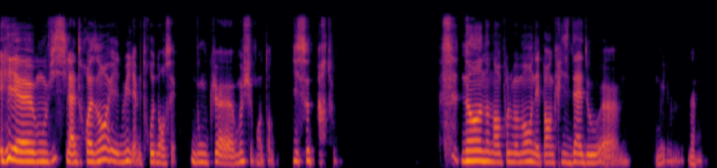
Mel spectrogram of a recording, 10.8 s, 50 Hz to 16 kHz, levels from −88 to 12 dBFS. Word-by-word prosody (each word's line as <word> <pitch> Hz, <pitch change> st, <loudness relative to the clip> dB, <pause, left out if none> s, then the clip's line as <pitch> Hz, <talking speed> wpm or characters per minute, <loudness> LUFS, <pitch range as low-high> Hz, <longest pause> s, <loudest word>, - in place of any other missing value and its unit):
et 230 Hz, +2 st, +7 dB
heu, 205 Hz, -1 st, +7 dB
mon 200 Hz, 0 st, 0 dB
fils, 250 Hz, +7 st, -3 dB
il 210 Hz, -, +2 dB
a 180 Hz, -, +4 dB
3 195 Hz, +2 st, +1 dB
ans 245 Hz, +3 st, +3 dB
et 215 Hz, -4 st, -1 dB
lui, 195 Hz, +4 st, -1 dB
il 210 Hz, -, -3 dB
aime -, -, -7 dB
trop 190 Hz, -, -2 dB
danser. 165 Hz, -3 st, -6 dB, 0.2 s
Donc, 190 Hz, -3 st, -5 dB
heu, 175 Hz, -5 st, -1 dB
moi, 180 Hz, +6 st, -4 dB
je 210 Hz, -, -2 dB
suis -, -, -7 dB
contente. -, -, -14 dB, 0.3 s
Il 210 Hz, -2 st, -2 dB
saute 215 Hz, 0 st, -1 dB
partout. 210 Hz, -, -9 dB, 1.9 s
Non, 215 Hz, +1 st, +6 dB
non, 210 Hz, -1 st, +3 dB
non. 185 Hz, -1 st, -3 dB
Pour 195 Hz, -, -6 dB
le 195 Hz, -, -4 dB
moment, 190 Hz, +2 st, -3 dB
on 205 Hz, -, 0 dB
n'est 175 Hz, -3 st, -3 dB
pas 180 Hz, -, -4 dB
en 180 Hz, -, -4 dB
crise 180 Hz, 0 st, -8 dB
d'ado, 175 Hz, -1 st, -2 dB
hem, -, -, -8 dB, 0.4 s
oui, -, -, -12 dB
hem, 215 Hz, +1 st, -16 dB
mais 150 Hz, -, -9 dB
bon. 210 Hz, -1 st, -18 dB
200 Hz, 225 wpm, -21 LUFS, 185-210 Hz, 1.9 s, et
